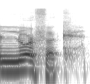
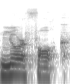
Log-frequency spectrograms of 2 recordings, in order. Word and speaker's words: Norfolk: 1577 in Suffukk or Norfolk. And that's how it's said, right? You don't say the LK like we do in the states like Norfolk, right?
